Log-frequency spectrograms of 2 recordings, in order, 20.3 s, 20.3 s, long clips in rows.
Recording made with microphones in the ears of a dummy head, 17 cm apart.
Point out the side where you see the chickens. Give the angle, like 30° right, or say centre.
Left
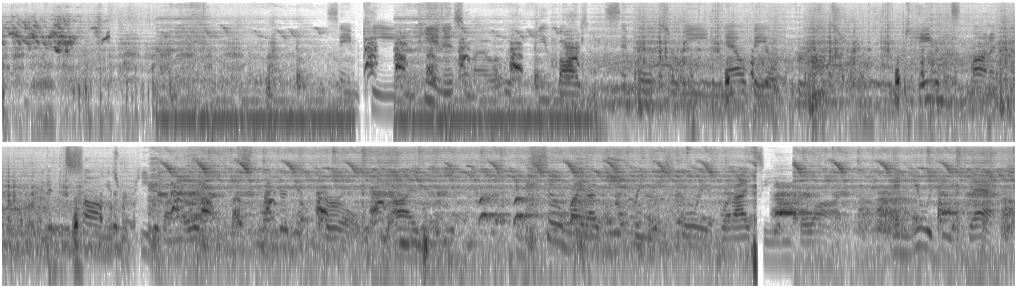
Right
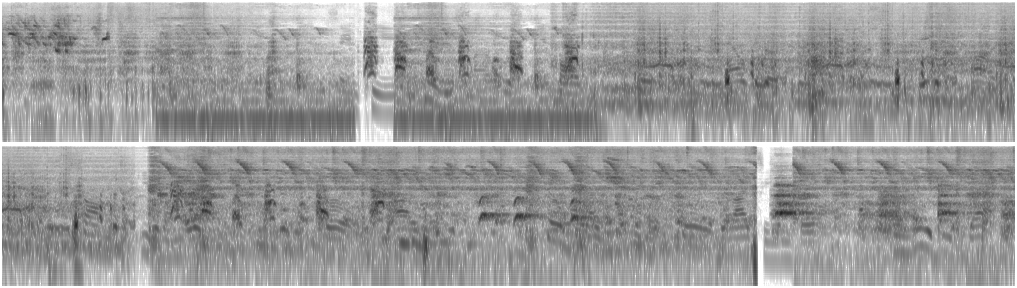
30° right.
